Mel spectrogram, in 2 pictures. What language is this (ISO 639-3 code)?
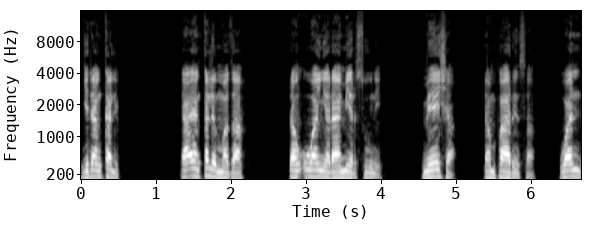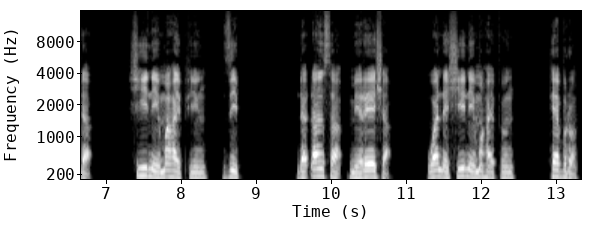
hau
